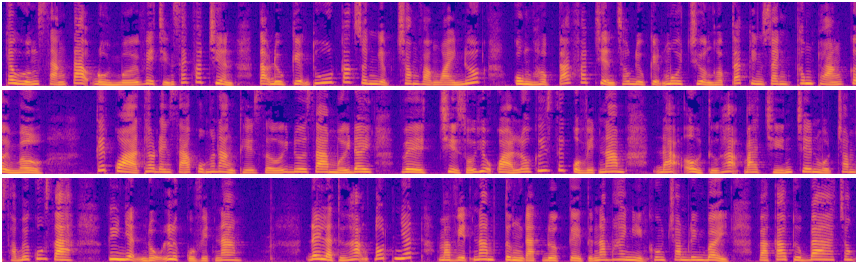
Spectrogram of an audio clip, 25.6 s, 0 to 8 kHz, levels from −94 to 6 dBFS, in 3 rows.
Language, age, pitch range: Vietnamese, 20-39, 210-275 Hz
